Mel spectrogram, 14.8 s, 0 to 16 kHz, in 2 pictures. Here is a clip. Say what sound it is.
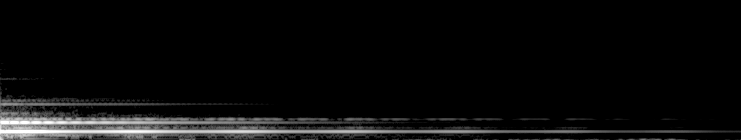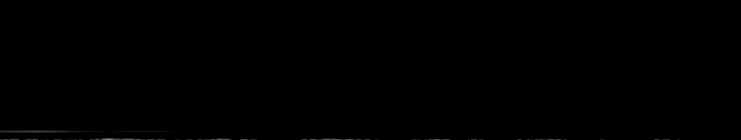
Gong (Vietnam, small) 01
Vietnamese gong about 30cm ⌀. Recorded with an Oktava MK-012-01.
Vietnam, metal, percussion, gong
